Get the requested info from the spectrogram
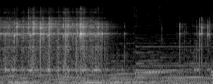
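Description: Coins rattling in a small glass jar for about the first second, over soft background music.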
